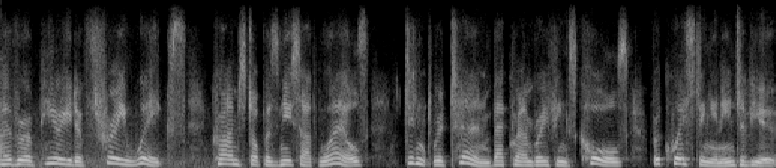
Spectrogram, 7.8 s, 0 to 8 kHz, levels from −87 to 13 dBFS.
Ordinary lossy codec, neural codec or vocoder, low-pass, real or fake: Opus, 16 kbps; vocoder, 44.1 kHz, 128 mel bands, Pupu-Vocoder; 7.2 kHz; fake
